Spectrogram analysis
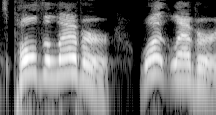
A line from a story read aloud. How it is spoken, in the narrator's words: Benny shouts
